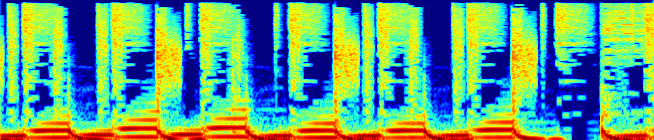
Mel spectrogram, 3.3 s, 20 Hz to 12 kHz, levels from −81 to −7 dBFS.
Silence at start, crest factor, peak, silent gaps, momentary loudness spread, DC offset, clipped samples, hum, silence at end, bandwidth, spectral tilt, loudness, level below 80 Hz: 0 s; 12 dB; 0 dBFS; none; 2 LU; under 0.1%; under 0.1%; none; 0 s; 11.5 kHz; -4 dB/octave; -12 LUFS; -18 dBFS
